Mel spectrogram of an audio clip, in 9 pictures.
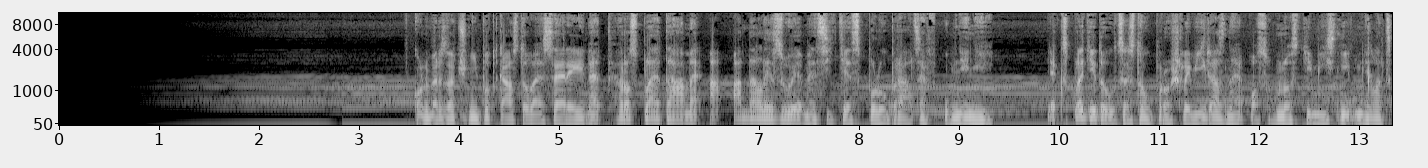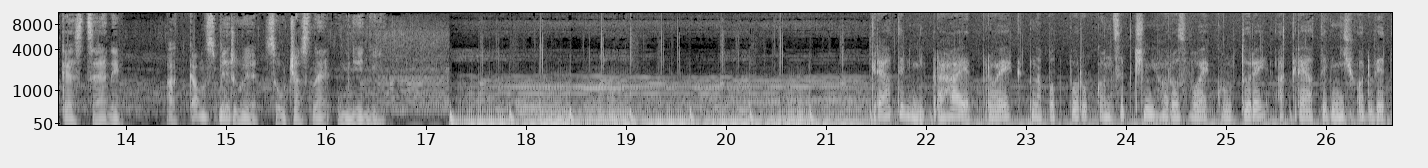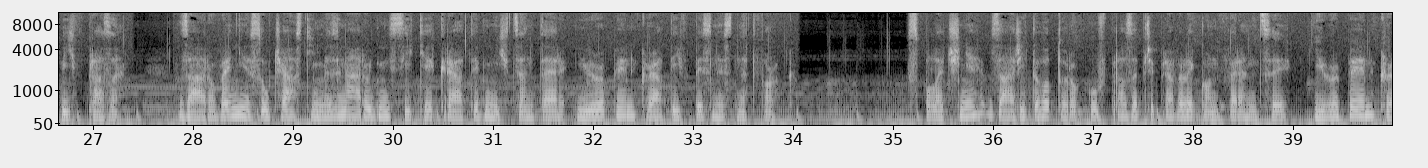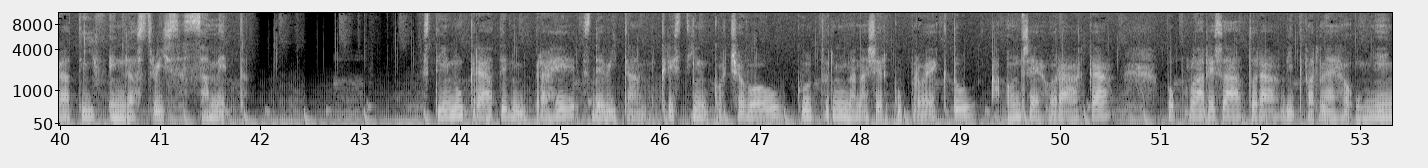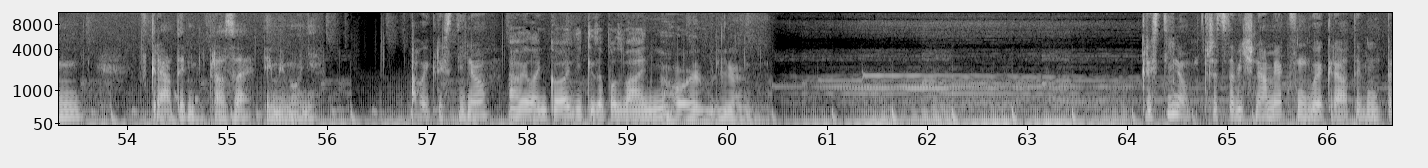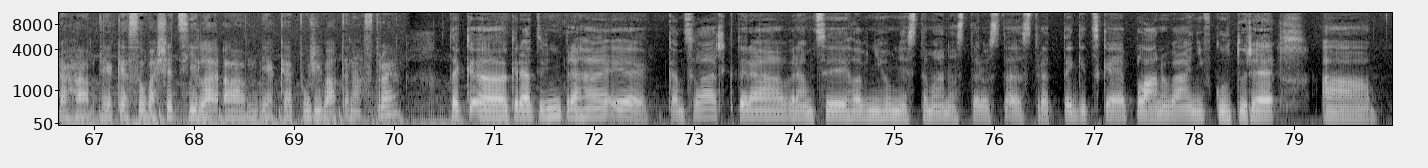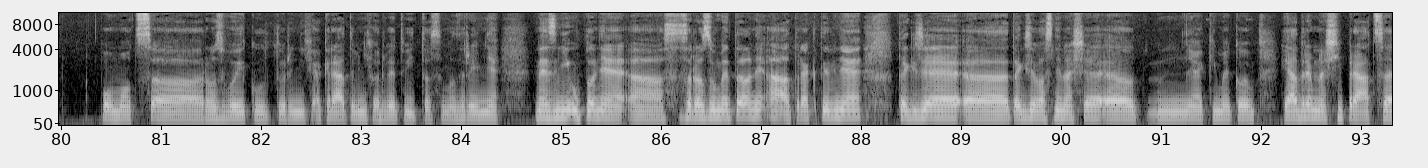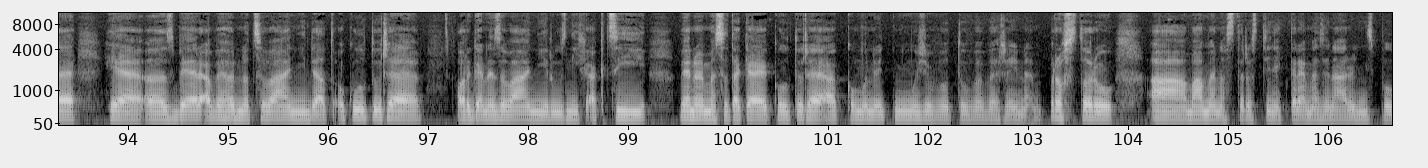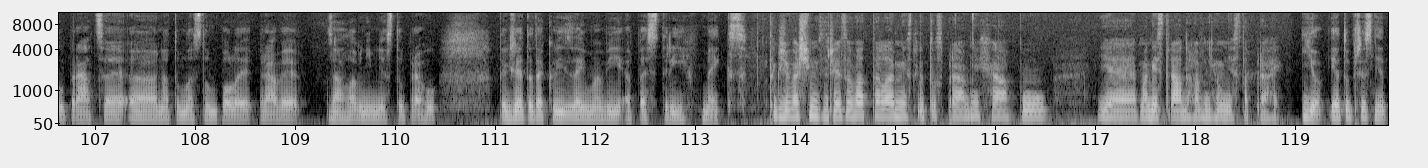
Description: Kreativní Praha je také úzce navázána na mezinárodní síť kreativních center European Creative Business Network a díky tomu se na podzim 2022 v Praze sjeli odborníci z mnoha odvětví kreativních průmyslů na konferenci ECIS, jejíž hlavní teze v rozhovoru artikulujeme.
